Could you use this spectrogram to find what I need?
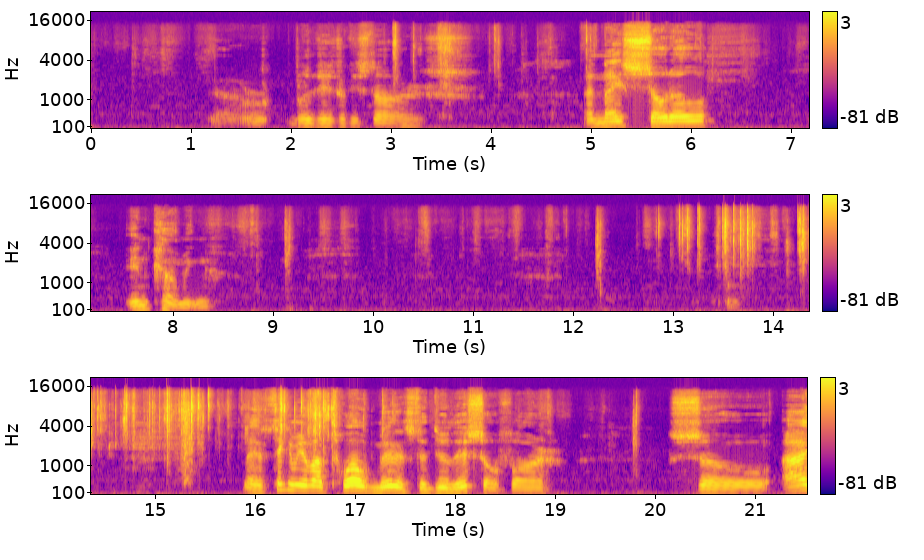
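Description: Trading cards slide and shuffle against each other.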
